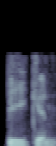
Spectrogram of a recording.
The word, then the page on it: beacon: noun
